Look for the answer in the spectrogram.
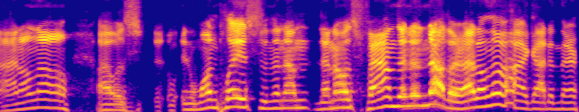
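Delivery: put-on raspy party-girl voice. Recounting a news story about a missing woman, imitating Marlene's raspy voice. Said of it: "with her raspy voice, she goes".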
